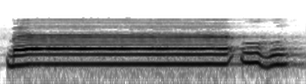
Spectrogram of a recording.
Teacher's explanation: چار الف کی مقدار کے برابر کھینچ کر پڑھیں گے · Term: مد متصل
